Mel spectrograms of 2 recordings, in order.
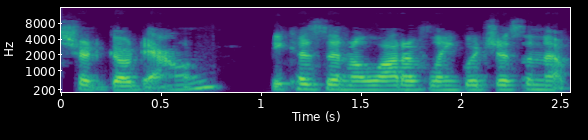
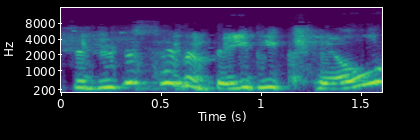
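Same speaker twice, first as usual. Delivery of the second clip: a higher, puzzled, retold question; lightly acted surprise at a dance class; confused question; 5 semitones higher, 4 dB louder than usual. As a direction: replay your own bafflement in a higher voice. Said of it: "I was like".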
